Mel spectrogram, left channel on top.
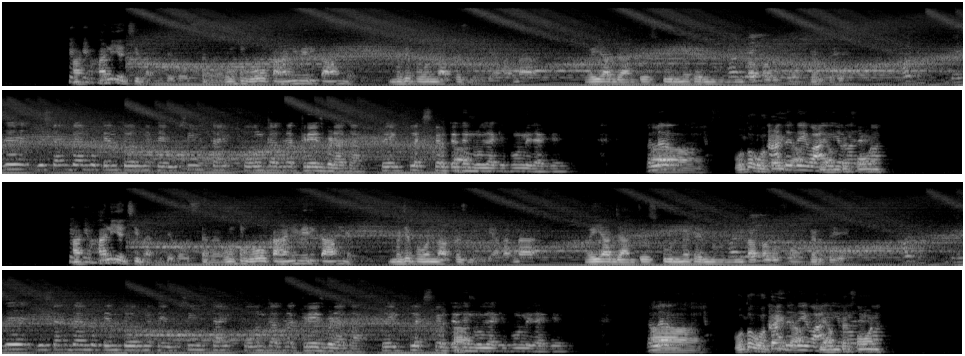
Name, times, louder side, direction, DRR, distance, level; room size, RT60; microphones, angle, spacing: voice 1, 0.7-3.5 3.9-5.3 5.8-8.5 14.1-14.3 16.1-16.6 16.9-18.4, right 3 dB, 25° right, 0.4 m, -27 dB
sound 1, 1.2-14.0, left 2 dB, 35° left, 0.7 m, -35 dB
voice 2, 7.3-8.0 9.0-15.2 16.1-16.4 17.2-18.4, left 1 dB, 55° left, 0.8 m, -29 dB
2.5 x 2.3 x 2.3 m
head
